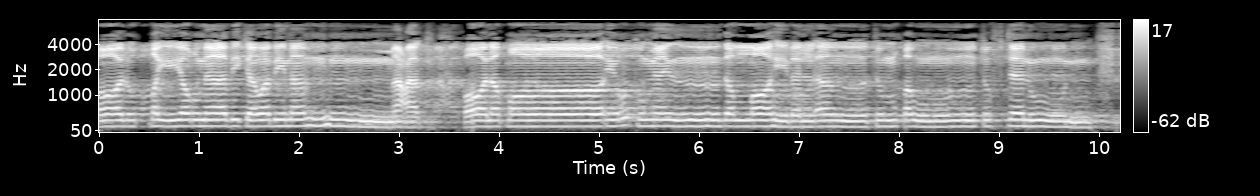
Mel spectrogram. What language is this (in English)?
Arabic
